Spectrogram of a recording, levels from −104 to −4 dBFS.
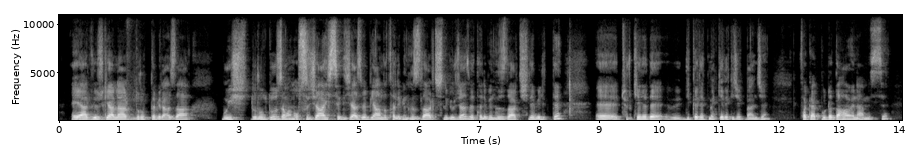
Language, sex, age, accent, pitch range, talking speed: Turkish, male, 40-59, native, 130-160 Hz, 155 wpm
